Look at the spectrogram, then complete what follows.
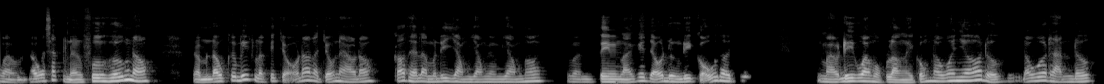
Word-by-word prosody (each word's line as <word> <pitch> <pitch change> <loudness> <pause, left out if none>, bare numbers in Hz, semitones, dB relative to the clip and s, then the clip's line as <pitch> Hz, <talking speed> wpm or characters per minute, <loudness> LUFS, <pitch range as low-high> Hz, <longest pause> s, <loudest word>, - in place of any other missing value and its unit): mà 115 -5 -3
mình 105 0 -6
đâu 125 - 0
có 155 - 0
xác 205 +5 -5
định 110 -1 0
phương 150 +4 +3
hướng 170 +7 +6
đâu, 155 -4 +2 0.3
rồi 115 - -1
mình 115 - +3
đâu 135 +3 +3
có 150 +5 -3
biết 210 +4 +1
là - - -1
cái 155 - -4
chỗ - - -4
đó 185 +2 0
là 170 - -2
chỗ 120 +2 0
nào 135 -6 -2
đâu. 140 +5 -3 0.2
Có 160 +3 0
thể 140 -4 0
là 145 - -1
mình 130 +1 -2
đi 145 0 -1
vòng 120 -3 -2
vòng, 120 0 -3
vòng 120 0 -3
vòng 125 0 -3
thôi 150 +3 0 0.3
và 125 -2 -7
mình 120 -1 -7
tìm 125 -1 +2
lại 115 0 0
cái 170 - 0
chỗ 135 - +2
đường 135 -3 +2
đi 140 +2 +1
cũ 140 +4 0
thôi 160 -3 +3
chứ, 360 - -9 0.7
mà 120 -2 -1
đi 140 +3 +5
qua 150 -1 +3
một 120 -5 -3
lần 110 -2 +1
thì 105 - -1
cũng 125 +8 -2
đâu 150 -2 +1
có 170 - +4
nhớ 175 +4 +5
được, 115 +1 +1 0.2
đâu 145 +4 -2
có 180 +1 +3
rành 125 -1 -3
được, 135 +3 0
140 Hz, 315 wpm, -23 LUFS, 120-155 Hz, 0.7 s, hướng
